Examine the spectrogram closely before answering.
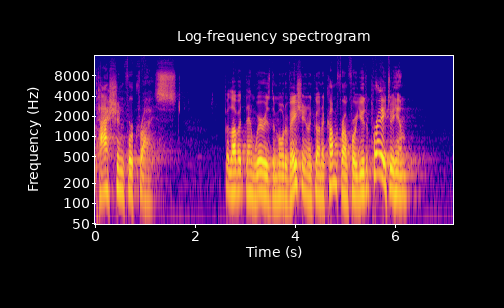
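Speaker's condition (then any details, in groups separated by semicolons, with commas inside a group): No condition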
